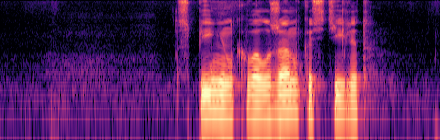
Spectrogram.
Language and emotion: Russian, neutral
